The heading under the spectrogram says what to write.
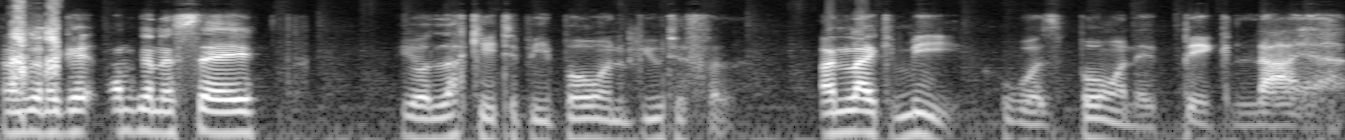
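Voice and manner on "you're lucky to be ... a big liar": hushed, secretive half-whisper, very close. Casting a spell in character, leaning to an enemy's ear: half-whispering in an ear. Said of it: "I'm gonna whisper in that fucker's ear".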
